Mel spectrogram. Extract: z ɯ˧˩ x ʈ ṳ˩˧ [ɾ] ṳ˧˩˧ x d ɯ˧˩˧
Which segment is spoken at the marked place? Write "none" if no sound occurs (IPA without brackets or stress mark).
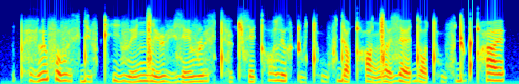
tʰ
